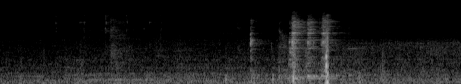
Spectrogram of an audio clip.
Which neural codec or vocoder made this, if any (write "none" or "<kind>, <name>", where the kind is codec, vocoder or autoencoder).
none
